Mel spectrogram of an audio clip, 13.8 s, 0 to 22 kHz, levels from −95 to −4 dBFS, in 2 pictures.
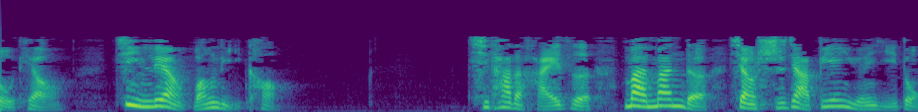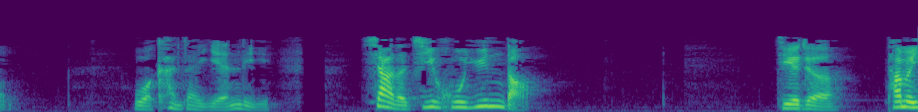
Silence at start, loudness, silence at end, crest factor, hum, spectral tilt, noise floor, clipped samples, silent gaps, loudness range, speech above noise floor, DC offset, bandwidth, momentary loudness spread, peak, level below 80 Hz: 0 s; -27 LUFS; 0 s; 24 dB; none; -9 dB/octave; -77 dBFS; under 0.1%; 9.17-9.30 s; 6 LU; 50 dB; under 0.1%; 5.8 kHz; 15 LU; -4 dBFS; -72 dBFS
